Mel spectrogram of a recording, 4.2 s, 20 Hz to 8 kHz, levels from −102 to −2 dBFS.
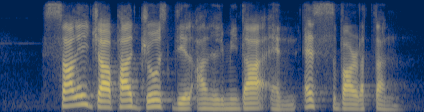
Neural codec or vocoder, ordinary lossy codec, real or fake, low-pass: none; Opus, 24 kbps; real; 7.2 kHz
